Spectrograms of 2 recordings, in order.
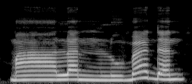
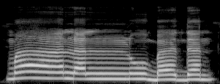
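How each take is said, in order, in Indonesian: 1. Bunyi n terdengar sebelum l. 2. Bunyi n melebur menjadi l yang ganda. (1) "Jadi bukan"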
